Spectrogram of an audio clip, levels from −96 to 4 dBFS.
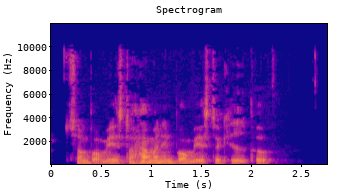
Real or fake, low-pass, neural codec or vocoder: real; 9.9 kHz; none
